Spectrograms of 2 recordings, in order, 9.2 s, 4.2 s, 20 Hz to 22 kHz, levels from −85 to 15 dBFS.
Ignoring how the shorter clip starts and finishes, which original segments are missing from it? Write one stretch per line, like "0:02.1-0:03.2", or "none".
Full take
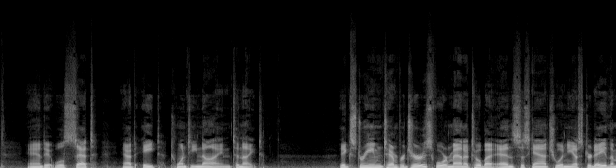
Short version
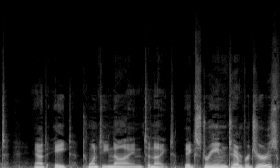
0:04.0-0:05.0

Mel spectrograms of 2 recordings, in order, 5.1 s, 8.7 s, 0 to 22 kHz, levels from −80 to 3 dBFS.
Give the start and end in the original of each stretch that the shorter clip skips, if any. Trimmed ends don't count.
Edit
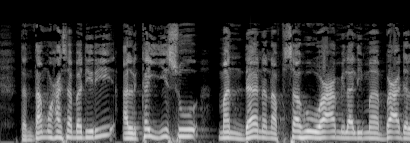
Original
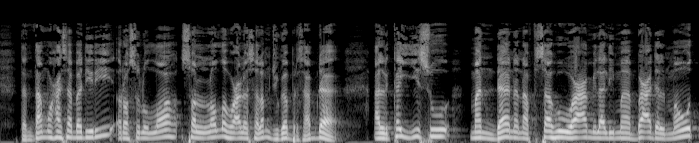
0:01.4-0:04.6

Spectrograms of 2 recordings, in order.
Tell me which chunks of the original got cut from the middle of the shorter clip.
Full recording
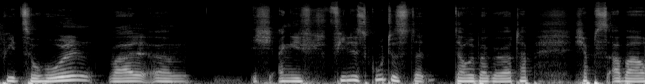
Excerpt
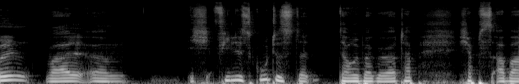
0:02.8-0:03.3

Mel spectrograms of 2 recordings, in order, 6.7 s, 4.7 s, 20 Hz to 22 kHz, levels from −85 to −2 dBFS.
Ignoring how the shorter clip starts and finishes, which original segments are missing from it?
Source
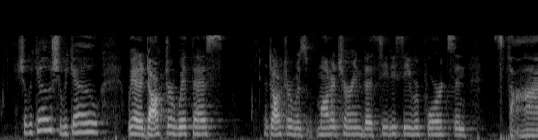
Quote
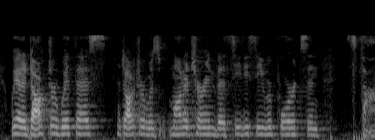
0:02.9-0:03.3

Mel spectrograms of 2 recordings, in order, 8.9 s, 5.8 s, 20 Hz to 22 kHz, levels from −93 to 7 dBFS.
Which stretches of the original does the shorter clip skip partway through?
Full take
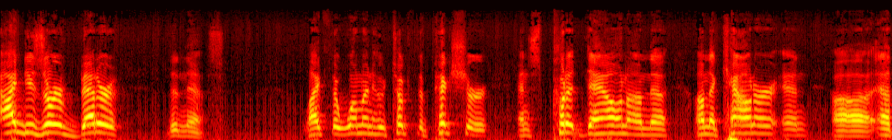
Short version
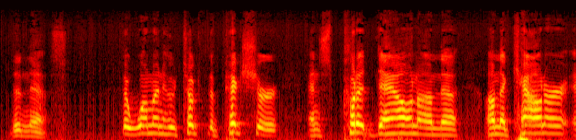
0:02.8-0:03.3

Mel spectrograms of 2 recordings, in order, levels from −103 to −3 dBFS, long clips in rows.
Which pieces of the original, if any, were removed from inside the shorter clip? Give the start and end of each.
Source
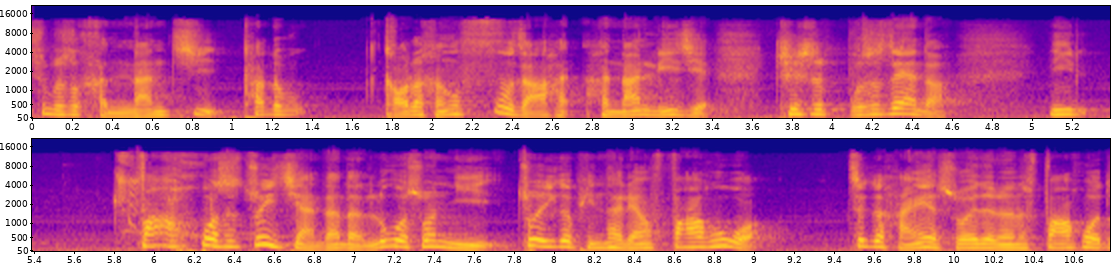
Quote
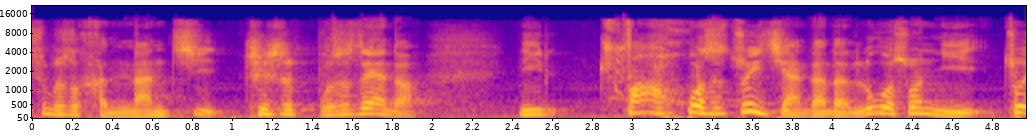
0:01.0-0:03.7
0:05.4-0:05.7

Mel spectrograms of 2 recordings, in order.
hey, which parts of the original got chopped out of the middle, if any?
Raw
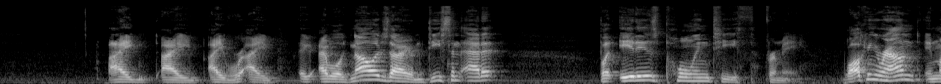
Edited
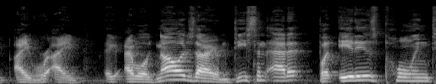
0:05.1-0:05.9

